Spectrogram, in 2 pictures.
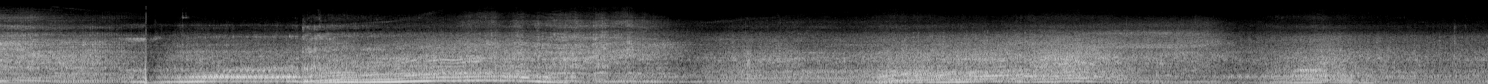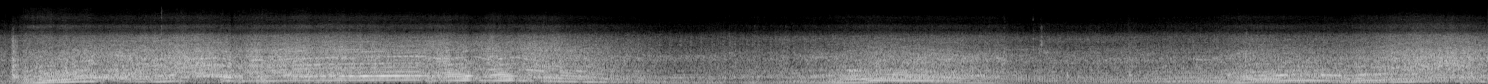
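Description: Small Suzuki SJ-series off-roaders' engines revved hard again and again, the pitch rising and falling every few seconds, as they claw up a muddy rut.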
